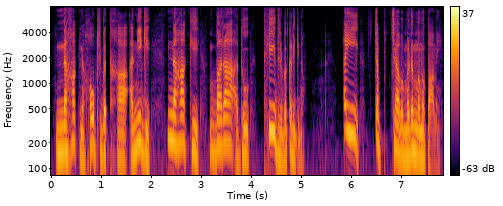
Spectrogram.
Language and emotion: Manipuri, angry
